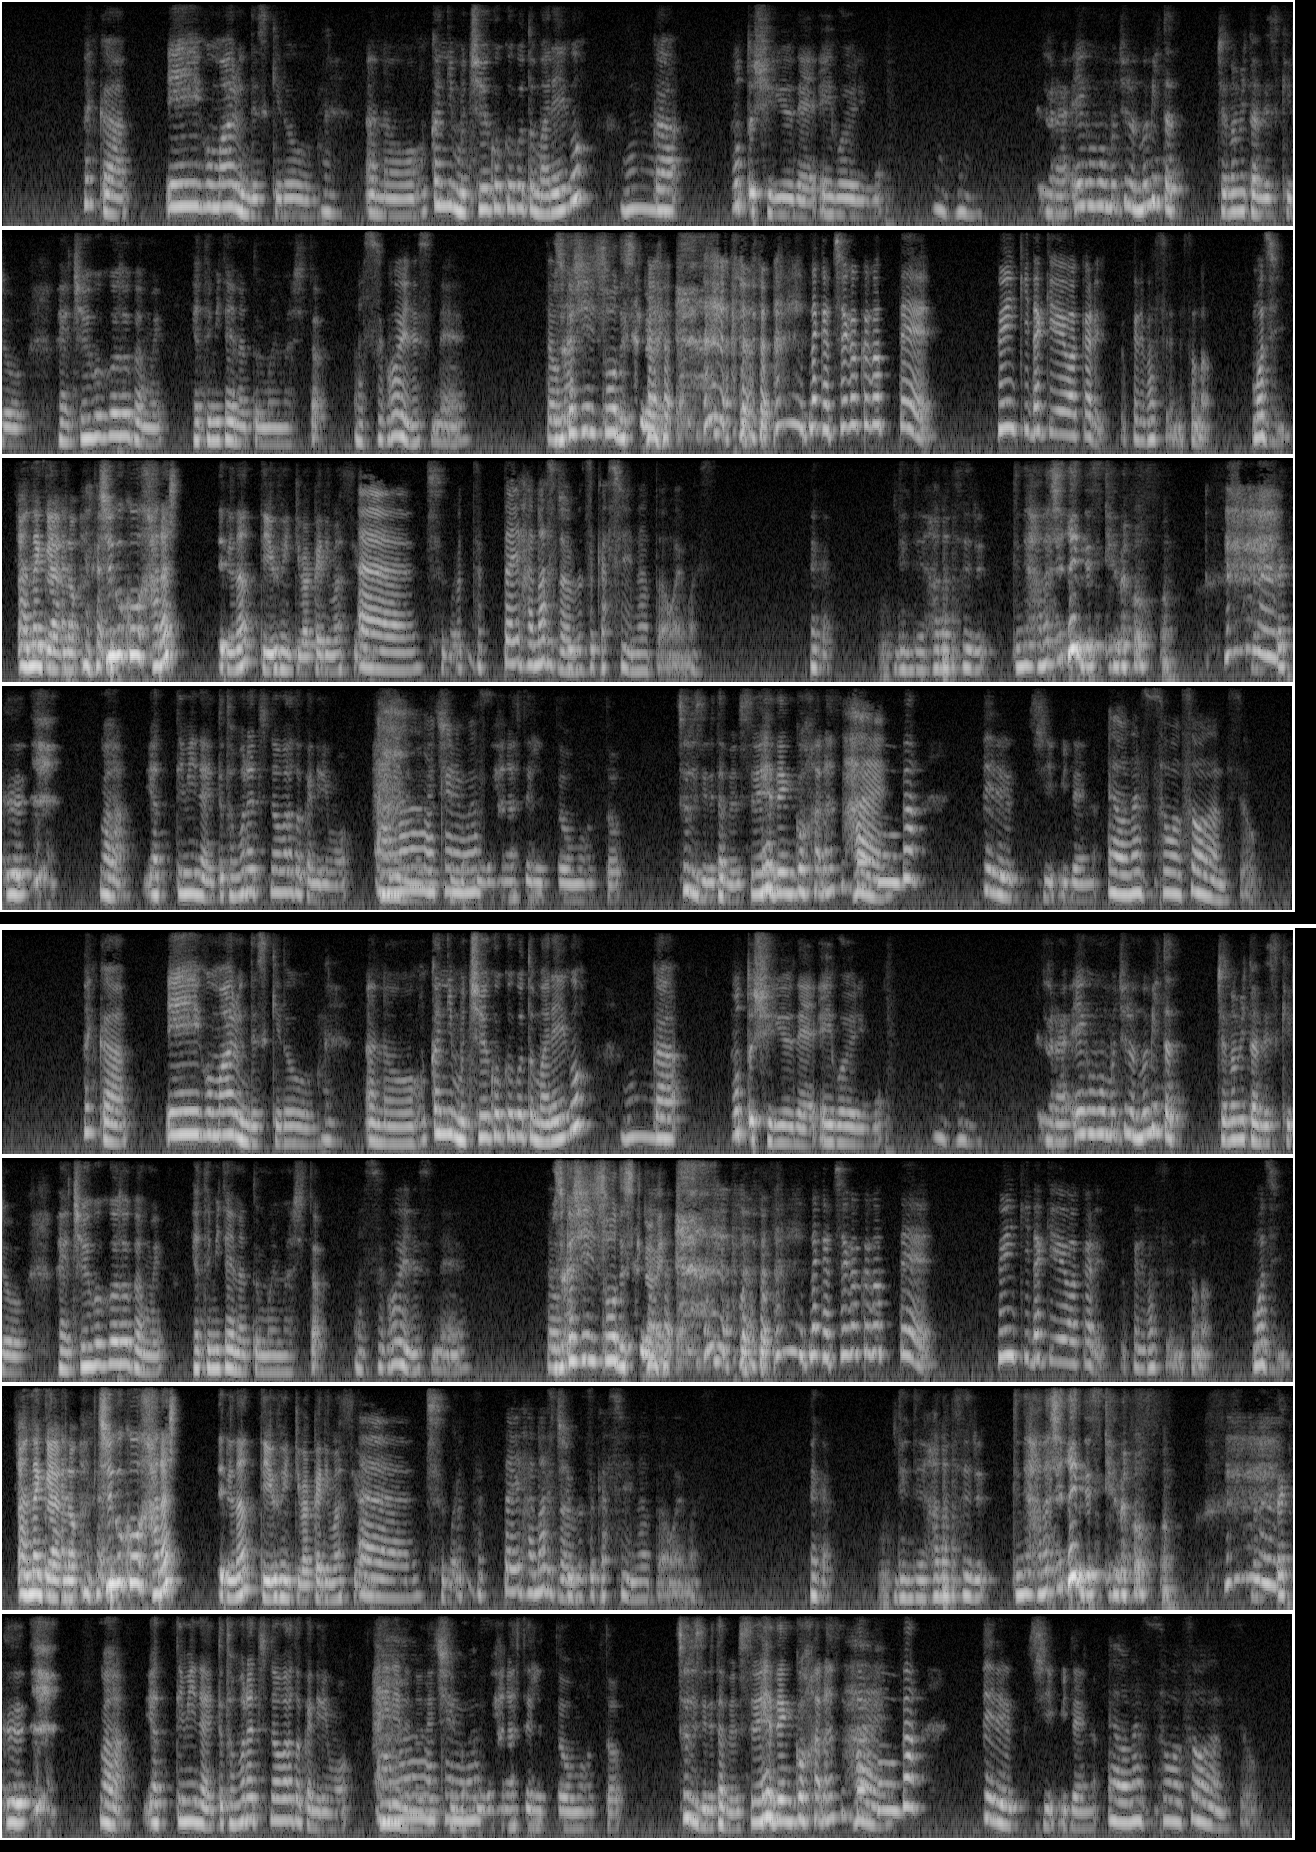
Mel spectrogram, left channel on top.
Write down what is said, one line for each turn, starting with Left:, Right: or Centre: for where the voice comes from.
Right: なんか、英語もあるんですけど、
Left: うん。
Right: あの、他にも中国語とマレー語
Left: うん。
Right: がもっと主流で、英語よりも。
Left: うんうん
Right: だから英語ももちろん伸びたっちゃ伸びたんですけど、はい、中国語とかもやってみたいなと思いました。
Left: あ、すごいですね。でもな
Right: 難しそうですけどね。
Left: んか
Right: <laughs>
Left: <laughs>
Right: 本当。
Left: なんか中国語って雰囲気だけわかる。わかりますよね。その文字。
Right: あ、なんかあの、
Left: <laughs>
Right: 中国語を話してるなっていう雰囲気わかりますよね。
Left: あー絶対話すのは難しいなとは思います。
Right: すごい。これ中国語だ。なんか全然話せる。全然話せないんですけど、
Left: <laughs>
Right: <laughs> 全く、まあ、やってみないと友達の輪とかにも入れるので、
Left: ああ、わかります。
Right: 中国語話せると思うと、そうですね、多分スウェーデン語話せた方が
Left: はい。
Right: 入れるし、みたいな。
Left: でもなそう、そうなんですよ。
